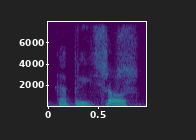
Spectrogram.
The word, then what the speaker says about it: Caprichos: Καλά το είπα. Σου προφέρεται ή σου Καπρίτσος. – Τσος.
